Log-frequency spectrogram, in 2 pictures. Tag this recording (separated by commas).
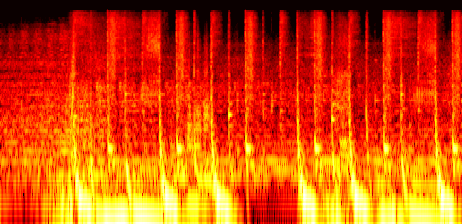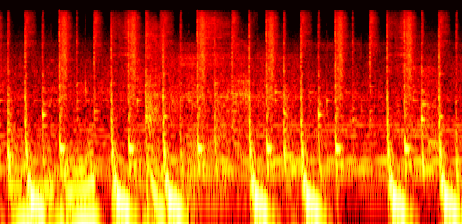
Dubstep, Music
